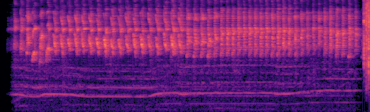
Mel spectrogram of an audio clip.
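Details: Caged lovebird giving a long ngekek trill on meeting a newly arrived male housed in a separate cage: a rapid, steady chattering run of buzzy pulses lasting over five seconds, with a faint constant low hum beneath.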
